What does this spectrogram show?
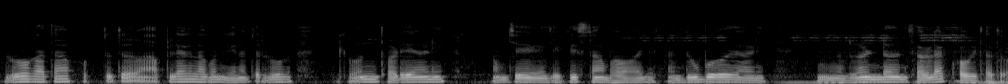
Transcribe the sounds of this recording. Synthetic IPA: lokat̪ãfək̚t̪ət̪ə̰a̰pljalaɡuːnɡʱenjat̪əɾlok | lo̰ːnt̪ʰəɽeaɽ̃i | a̰mt͡ɕed͡ʑḛkɾist̪ãbʱaʋad͡ʑesd̪ubəjaɽ̃i | ləɳɖənsəɡɭjakpʰaʋit̪at̪o̰

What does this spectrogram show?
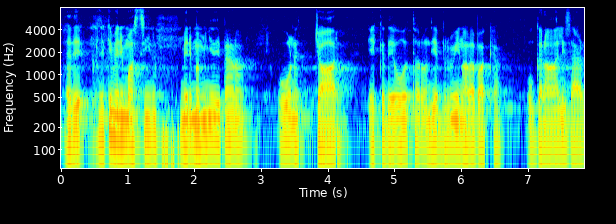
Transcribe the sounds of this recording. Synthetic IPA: eːd̪eːd͡ʒeːkeːmeːɾiːmaːsiːnmeːɾiːməmiːãːd̪iːpɛːɽaː | oːʊnːt͡ʃaːɾ | ɪkd̪eːoːt̪ʰːəɾɦõːnd̪iːɛːbəɾʋĩːnaːlaːpaːkʰːɛː | oːɡəɾãːliːsɛːɽ

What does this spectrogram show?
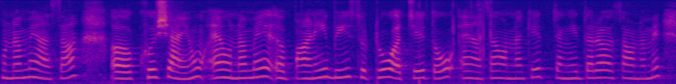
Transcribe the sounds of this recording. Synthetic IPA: ɦʊnə̆mẽɐsãxʊʃaːɦijũʔɛ̃ːʊnə̆mẽpaːɽ̃ibʱɪsʊʈʰoɐt͡ɕet̪ʰoʔɛ̃ːɐsãʊnə̆kʰeːt͡ɕɐ̃ŋɡit̪ɐɾəɦɐsãɦʊnə̆mẽ

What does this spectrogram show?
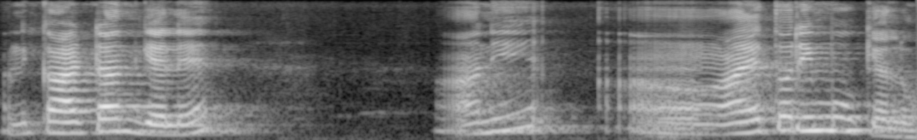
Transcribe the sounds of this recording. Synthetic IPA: anikaɾʈãnt̪ɡɛle | a̰ni | ajet̪oɾimbukɛlo

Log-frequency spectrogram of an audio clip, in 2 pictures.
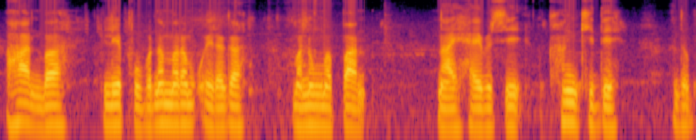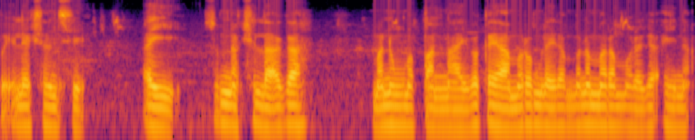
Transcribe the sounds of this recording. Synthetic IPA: ɐɦanbɐ | lepːubɐnɐmɐɾɐmo̰jɾɐɡɐ | mɐnuŋmɐpanː | ajhajbɐsikʰɐŋkʰide | ɐdubɐ̰ḭlek̚sɐnsi | ɐj | sumnak̚silːaɡɐ | mɐnuŋmɐpanːajbɐkɐjamɐɾɔmlɐjɾambɐnɐmɐɾɐmojɾɐɡa̰ɐjnɐ̰

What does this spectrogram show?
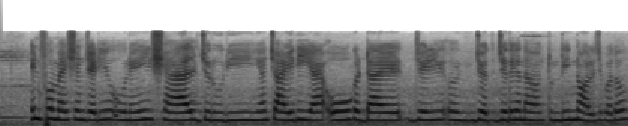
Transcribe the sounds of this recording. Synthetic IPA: ɪnpʰɔːɾmeːʃənd͡ʒeːɽiːʊnẽːʃɛːld͡ʒəɾuːɾiːjãːt͡ʃaːiːd̪iːɛːʔoːkəɖaːeːd͡ʒeːɽiːd͡ʒd͡ʒɪd̪eːənãːt̪ʊnd̪iːnɔːlɪd͡ʒbəd̪oː

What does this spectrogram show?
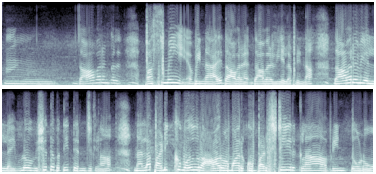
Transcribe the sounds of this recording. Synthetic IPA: d̪aːʋɐɾɐŋɡɐɭpɐsɯmɐɪɐpːɐɽɪnːaːɾeːd̪aːʋɐɾɐ̃d̪aːʋɐɾɐʋɪjɐlɐpːɐɽɪnːaːd̪aːʋɐɾɐʋɪjɐlɪlːɐɪʋːɐɭoːʋɪʂɐjɐt̪ːɐpːɐt̪ːit̪ɛɾɪɲd͡ʒɯkːɐɭãːnɐlːaːpɐɽɪkːɯmpoːðɯɔɾɯaːɾoːʋɐmaːɪɾɯkːʊ̃mpɐɽɪt͡ʃːɪ̥ʈeːɪɾɯkːɐɭãːɐpːɐɽɪnːt̪oːɳʊ̃

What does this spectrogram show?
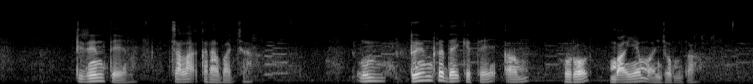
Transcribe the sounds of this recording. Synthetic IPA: ʈiɾɛnt̪ɛt͡ʃala̰ʔkanabad͡ʒaɾ | unʈɾɛnkəd̪ɛʔ̚kɛt̪ɛa̰m | hɔɾɔlbaŋɛmaɲd͡ʒɔmd̪a

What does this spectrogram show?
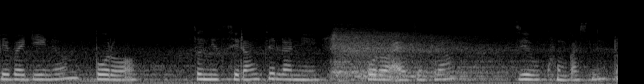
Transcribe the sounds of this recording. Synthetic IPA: b̥ebajdinɯbɔɾɔ | z̥ɯŋnisiɾaŋzilanibɔɾɔʔa̰jzɯpɾa | ziwkʰuŋɡasnɯt

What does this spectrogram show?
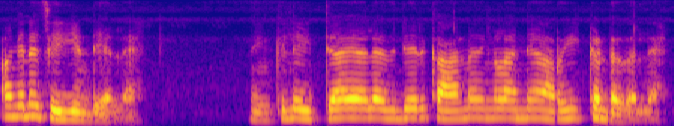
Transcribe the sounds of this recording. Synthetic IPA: ɐŋːɐne̞t͡ɕe̞jːuɳɖijɐ̰lːḛ | niŋikʲːiletːaːjaːlɐðindeoɾukaːɾɐɳɐmniŋːɐɭɐnːeɐrijikʲːeɳɖɐðɐ̰lːḛ

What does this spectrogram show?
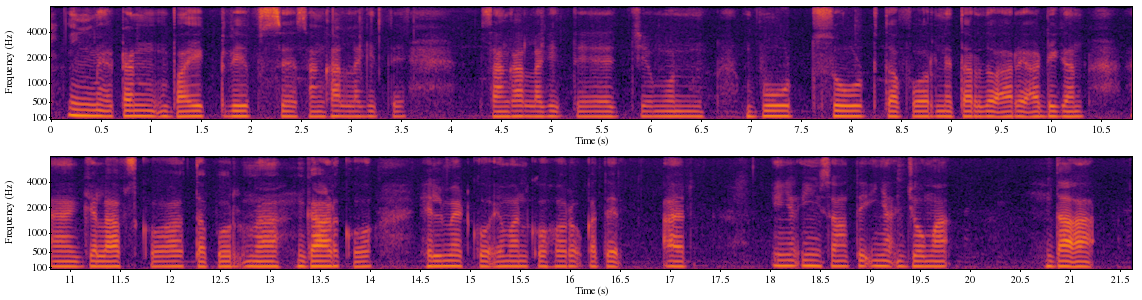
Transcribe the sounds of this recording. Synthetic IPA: iɲmɛʔʈanbajk̚ɖɾipsɛsaŋɡʱalːəɡit̪̚ˀt̪ɛ | saŋɡʱalːaɡit̪̚ˀt̪ɛd͡ʒɛmɔn | buʈsuʈt̪apɔɾnɛt̪aɾd̪ɔʔaɾɛaɖiɡan | ɡɛlapskʰɔt̪apɔɾnaɡaɽkʰɔhɛlmɛʈkɔʔɛmankɔɦɔɾɔʔkat̪ɛt̪̚aɾ | iɲʔiɲsawt̪ɛʔiɲaʔd͡ʒɔmaʔ | d̪aʔaʔ

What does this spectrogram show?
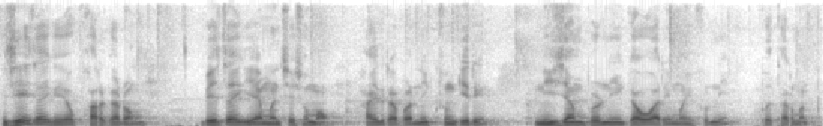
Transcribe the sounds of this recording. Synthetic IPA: zezajɡajawpʰaɾɡadɔŋ | bezajɡaamɯnsesɔmawhajd̪ɾabad̚nikʰɯŋɡiɾi | nizampʰɯɾniɡawaɾimɯjpʰɯɾni | pɯtʰaɾman

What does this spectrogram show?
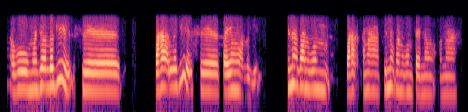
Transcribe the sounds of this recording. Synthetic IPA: aβɔmɔd͡ʒɔʔləɡit̪̚sɛ | baɦaʔləɡit̪̚sɛt̪ajɔŋwaʔləɡit̪̚ | t̪inɔʔɡanbɔn | baɦaʔkanat̪inɔʔɡanbɔnt̪ajnawaʔkana

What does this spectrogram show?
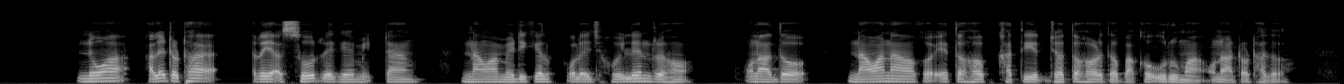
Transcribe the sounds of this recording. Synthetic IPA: nɔwaː | lɛʈɔʈʰa | ɾɛja̰ʔsoɾːɛɡɛmḭt̪̚ˀʈaŋ | naw̃ameɖikɛlkɔ̰lɛ̰d͡ʒhojlɛnɾɔɦɔ̃ | ɔnad̪ɔ | nawanaw̃akɔ̰ʔɛt̪ɔɦɔb̚kʰat̪iɾd͡ʒʱɔt̪ɔɦɔɽd̪ɔbakɔʔṵɾumaɔnaʔʈɔ̰ʈʰad̪ɔ̰

